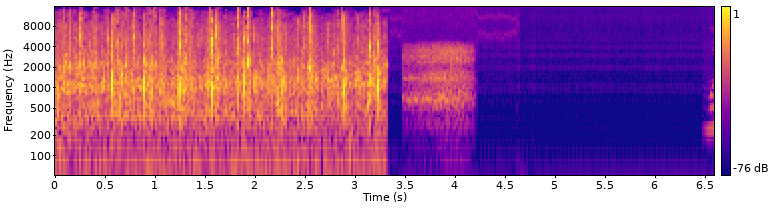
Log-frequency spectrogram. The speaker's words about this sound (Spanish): Fuerte, grande, vamos. Y el aplauso para Angelito La Luna.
